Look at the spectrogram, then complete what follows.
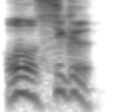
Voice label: angry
